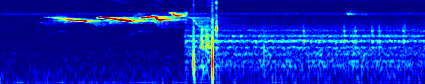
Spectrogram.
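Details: Song of a wild Swainson's thrush: a bright, high, warbling whistled phrase lasting about two seconds, cut off by a couple of loud clattering knocks, then quiet noise with a steady high tone.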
